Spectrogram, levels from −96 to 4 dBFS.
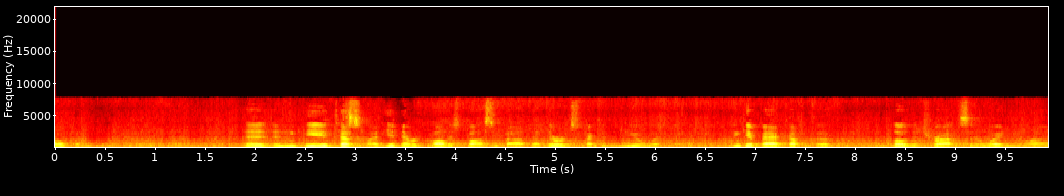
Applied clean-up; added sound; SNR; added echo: none; Fire; 13 dB; none.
